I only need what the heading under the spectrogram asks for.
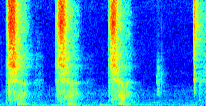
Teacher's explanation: we touch the tongue on the alveolar Ridge and then we pull the tongue back it's a voiceless sound sure but we turn the voice back on for that schwa that lazy vowel at the end cha cha cha before that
